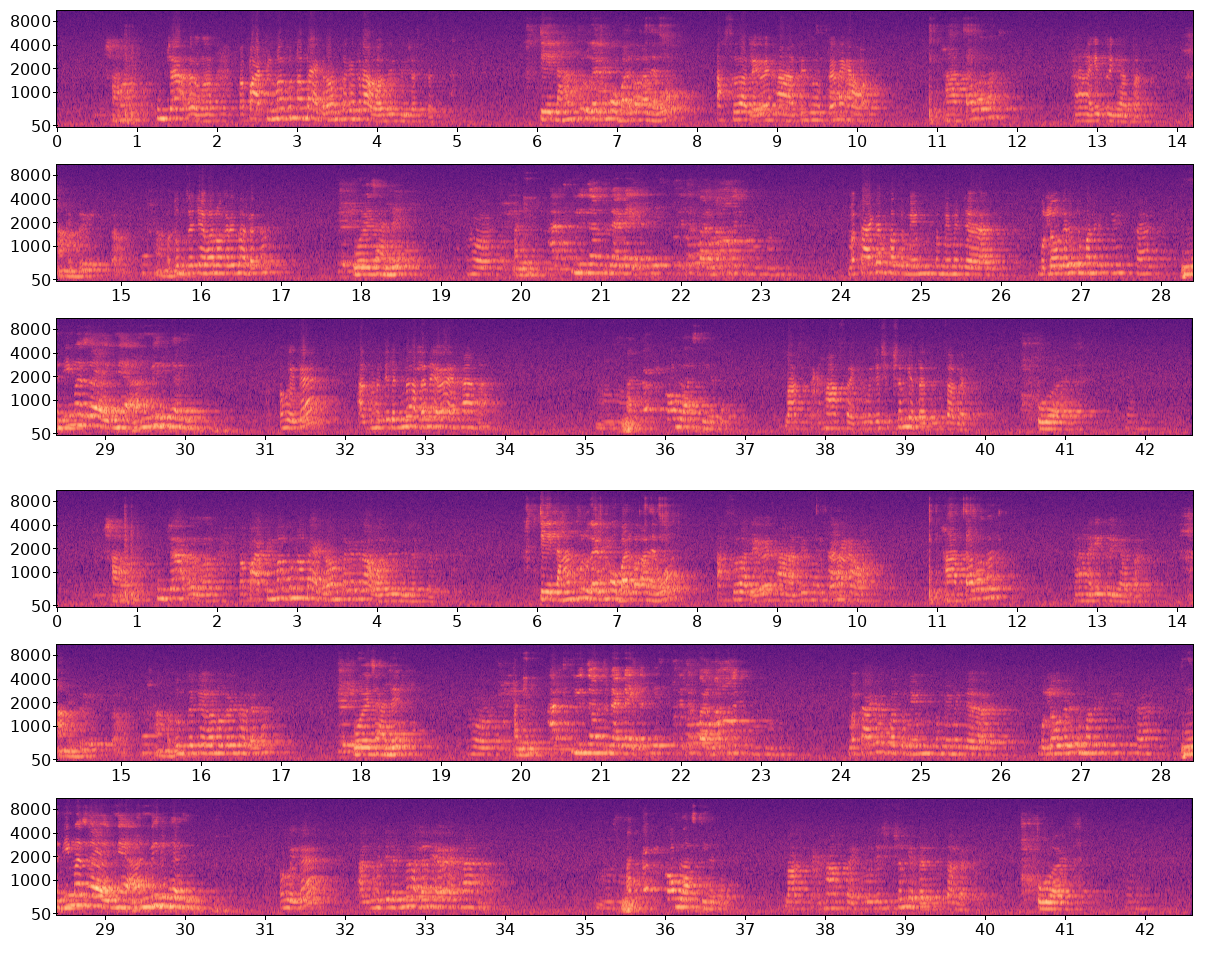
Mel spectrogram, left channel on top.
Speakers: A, on the right; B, on the left.
A: हा
B: म तुमच्या अ पाठीमागून ना बॅकग्राउंडचा काहीतर आवाज येतोय जास्तच
A: ते लहान मुलगा एक मोबाईल बघायलाय ओ
B: असं झालंय व्हय हा तेच म्हटलं
A: हा
B: नाही आवा
A: हा आता बघा
B: हा येतोय की आता
A: हा
B: येतोय व्यवस्थित आवाज.
A: हा
B: मग तुमचं जेवण वगैरे झालं का?
A: होय झालय.
B: होय
A: आणि आज कुणी जा तुम्ही आम्ही ऐकत नाई. ते तर बर ना
B: हम्म म काय करता तुम्ही तुम्ही म्हणजे मुलं वगैरे तुम्हाला किती काय?
A: ते माझं मी अनमॅरिड हाय अजून
B: होय का अजून म्हणजे लग्न झाला नाय व्हय हा हा हूं हूं
A: आता बी कॉम लास्ट इयर ला हाय.
B: लास्ट हा असं हाय म्हणजे शिक्षण घेताय तुम्ही चालू
A: होय
B: हाय.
